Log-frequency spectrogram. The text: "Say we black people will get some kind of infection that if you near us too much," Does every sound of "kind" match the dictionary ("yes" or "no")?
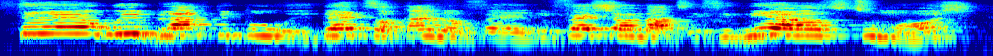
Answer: yes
